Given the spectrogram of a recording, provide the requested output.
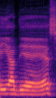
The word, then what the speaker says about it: IADES: Isso mesmo, filezão, sossegadão, banca IADES, ou IAD, se você quiser pronunciar, ou IADES, não é isso?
